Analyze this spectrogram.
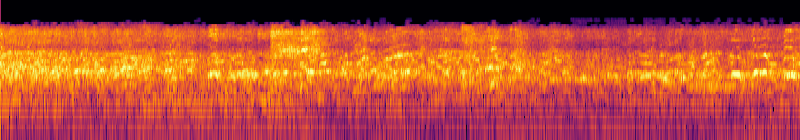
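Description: Studio audience laughing in a long, continuous wave, heard on an old radio transcription with dull, muffled highs.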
